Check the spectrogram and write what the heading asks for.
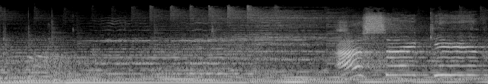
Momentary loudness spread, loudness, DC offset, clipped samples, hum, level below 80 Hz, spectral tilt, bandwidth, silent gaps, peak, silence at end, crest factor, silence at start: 7 LU; -19 LUFS; under 0.1%; under 0.1%; none; -32 dBFS; -4 dB/octave; 17.5 kHz; none; -4 dBFS; 0 s; 16 dB; 0 s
